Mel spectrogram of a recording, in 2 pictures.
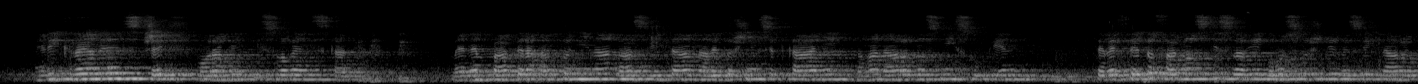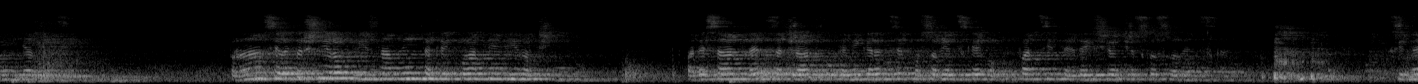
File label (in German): Grussworte auf Tschechisch; Wie sieht Vielfalt an rel Orten aus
